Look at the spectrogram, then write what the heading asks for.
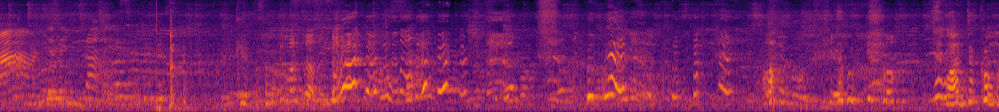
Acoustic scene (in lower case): restaurant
